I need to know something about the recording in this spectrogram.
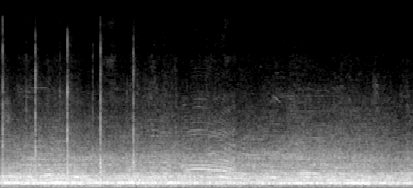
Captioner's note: crowd cheering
